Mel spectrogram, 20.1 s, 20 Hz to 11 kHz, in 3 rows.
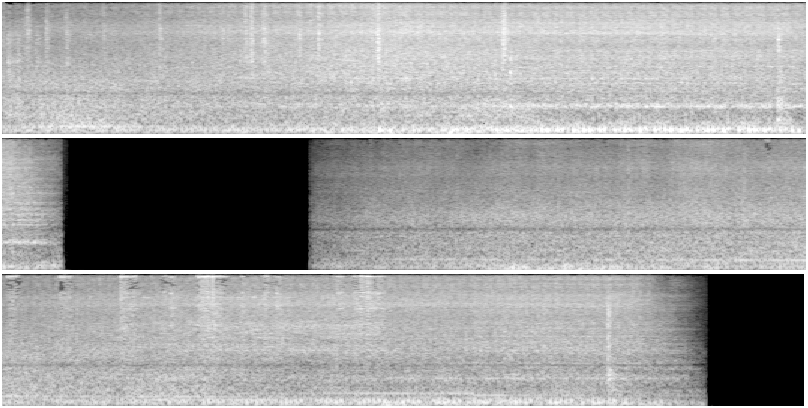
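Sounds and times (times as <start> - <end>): old truck engine rumbling: 11.1 - 19.2.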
